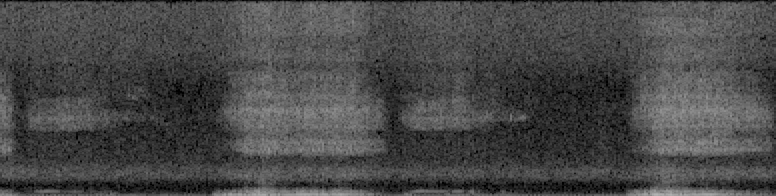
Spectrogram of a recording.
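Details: Yellow/white Labrador retriever, male, sleeping: two low, rumbling snores, each about a second long and about three seconds apart, with quieter breaths between; snoring.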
